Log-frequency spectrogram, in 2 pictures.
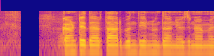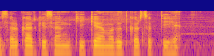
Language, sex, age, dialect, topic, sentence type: Hindi, male, 18-24, Marwari Dhudhari, agriculture, question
